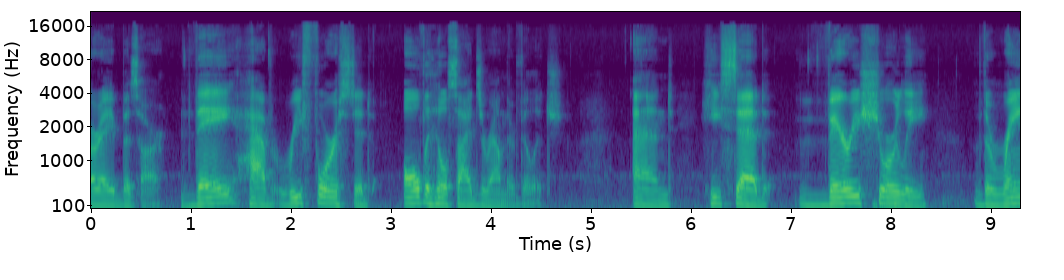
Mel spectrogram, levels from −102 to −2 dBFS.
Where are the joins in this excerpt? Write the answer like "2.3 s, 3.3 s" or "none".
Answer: 0.9 s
